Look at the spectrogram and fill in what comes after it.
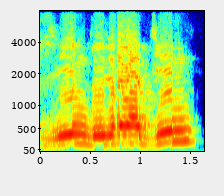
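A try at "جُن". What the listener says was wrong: দুজাবার না, দু পেশ, জিম দু পেশ জুন। দুন না, জুন জুন। জিম দু পেশ জুন।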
